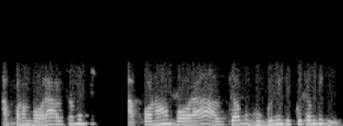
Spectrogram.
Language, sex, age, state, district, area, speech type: Odia, female, 60+, Odisha, Gajapati, rural, conversation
